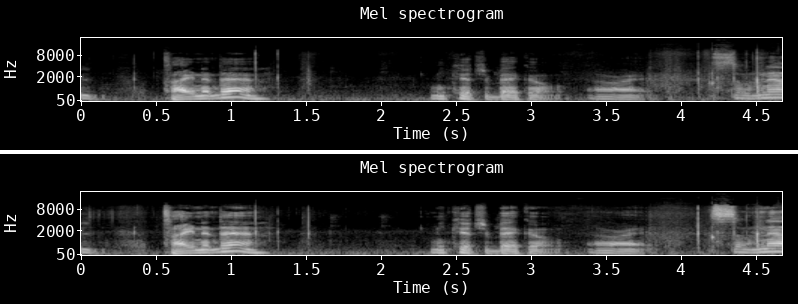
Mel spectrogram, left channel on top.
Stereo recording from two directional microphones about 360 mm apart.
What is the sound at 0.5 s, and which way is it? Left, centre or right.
Speech, centre.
